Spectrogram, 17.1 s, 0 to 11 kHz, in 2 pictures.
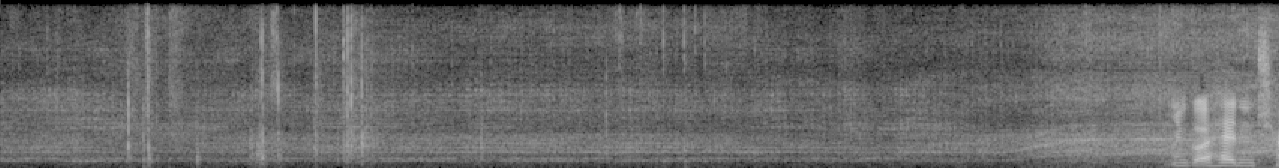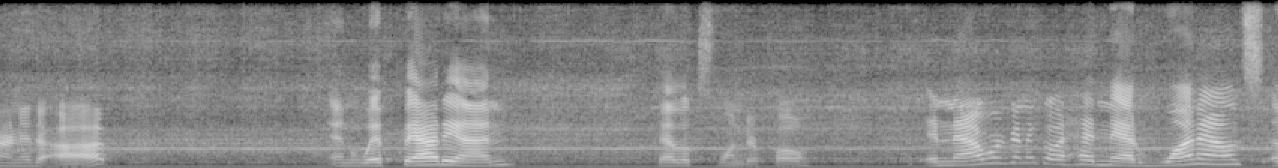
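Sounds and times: stand mixer motor hum: 2.9 - 17.0.

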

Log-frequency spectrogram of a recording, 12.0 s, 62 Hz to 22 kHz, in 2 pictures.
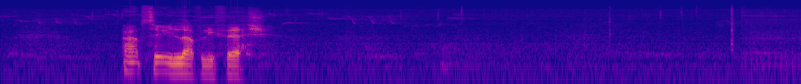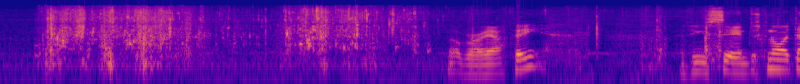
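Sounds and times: water splashing and sloshing: 6.3 - 9.6.

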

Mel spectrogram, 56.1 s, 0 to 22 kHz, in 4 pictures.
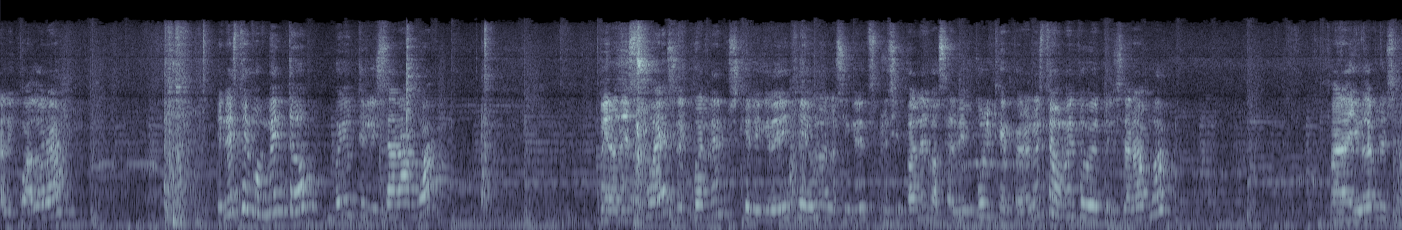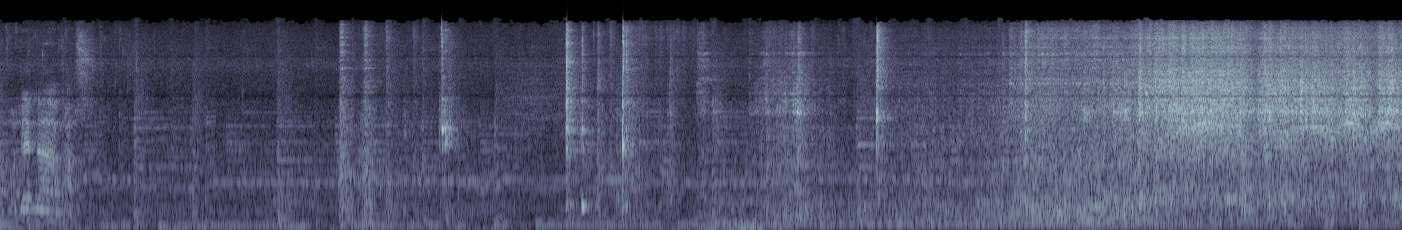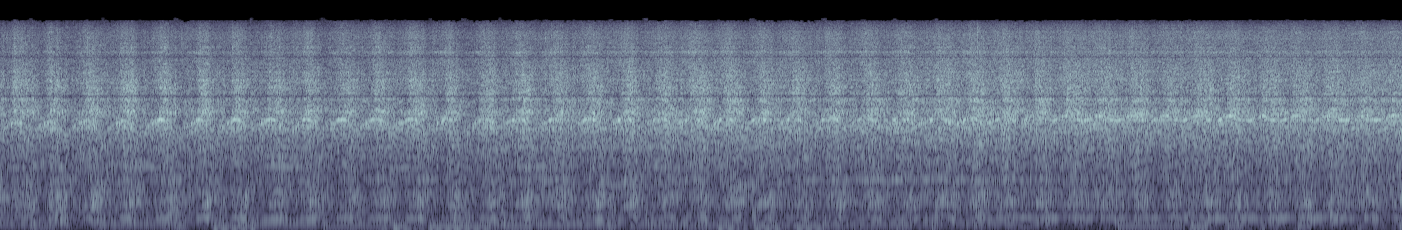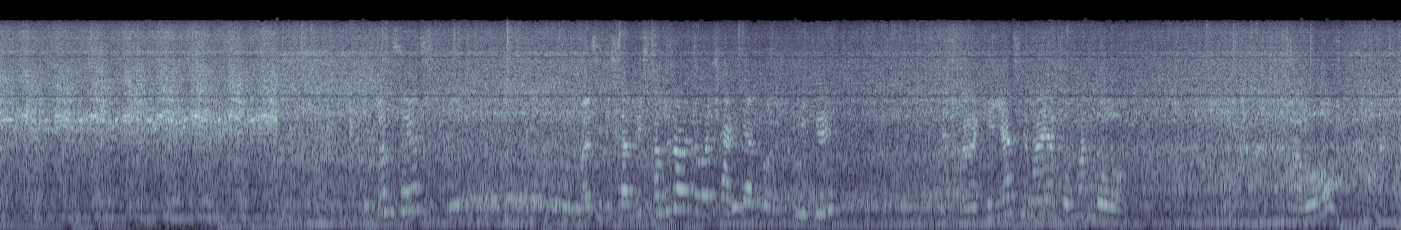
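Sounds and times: countertop blender grinding: 21.5 - 56.0.

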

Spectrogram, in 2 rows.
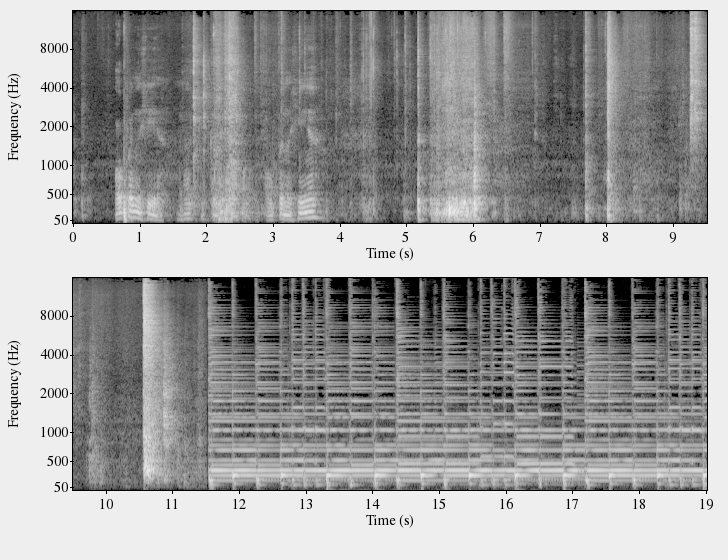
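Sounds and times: blade ripping packing tape: 4.3 - 6.3
guitar music: 11.6 - 19.0.

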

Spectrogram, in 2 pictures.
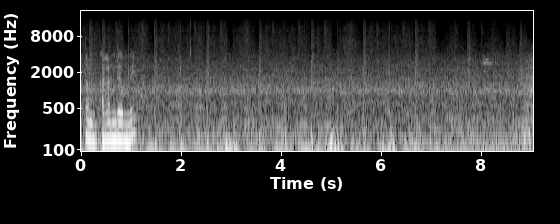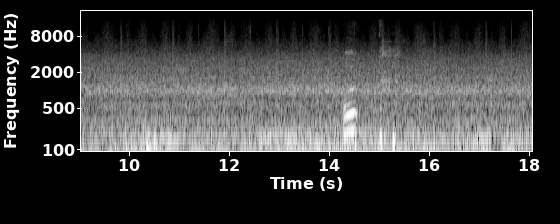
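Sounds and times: background music: 0.0 - 18.0
motorcycle engine running: 0.0 - 18.0.

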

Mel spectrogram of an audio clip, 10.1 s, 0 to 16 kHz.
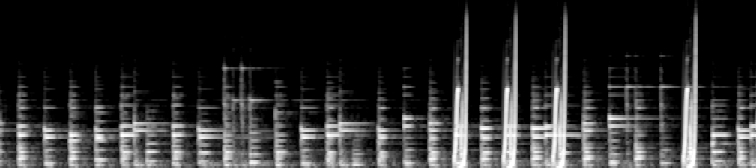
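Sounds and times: bouncy keyboard music: 6.1 - 7.6, 9.1 - 9.4
rising pop sound effects: 6.1 - 7.6, 9.1 - 9.4.

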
